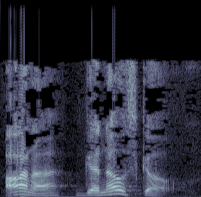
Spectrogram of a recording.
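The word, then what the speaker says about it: Anagnosko (ἀναγινώσκω): Two, anagnosis comes from the verb anagnosko. Looks like that in the Greek, A-N-A-G-I-N, long O, S-K, long O. Anagnosko.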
